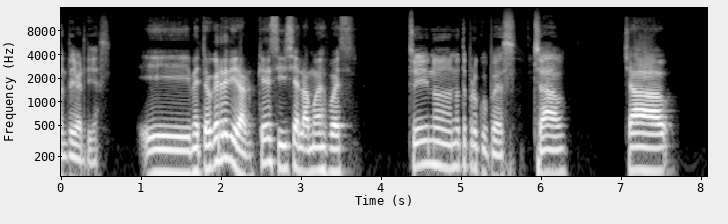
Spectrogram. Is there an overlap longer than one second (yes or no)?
no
